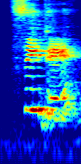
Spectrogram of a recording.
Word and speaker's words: FIDE: FIDE, but it is spelled F-I-D-E.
